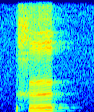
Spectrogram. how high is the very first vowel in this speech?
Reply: mid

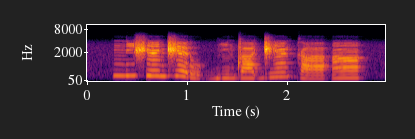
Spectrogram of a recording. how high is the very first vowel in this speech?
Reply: high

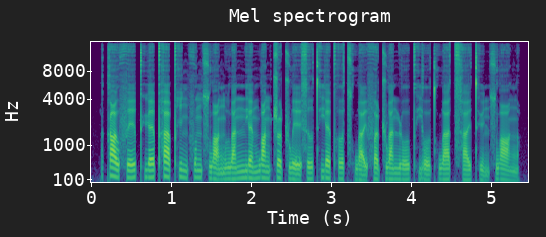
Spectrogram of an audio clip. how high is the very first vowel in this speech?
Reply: low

